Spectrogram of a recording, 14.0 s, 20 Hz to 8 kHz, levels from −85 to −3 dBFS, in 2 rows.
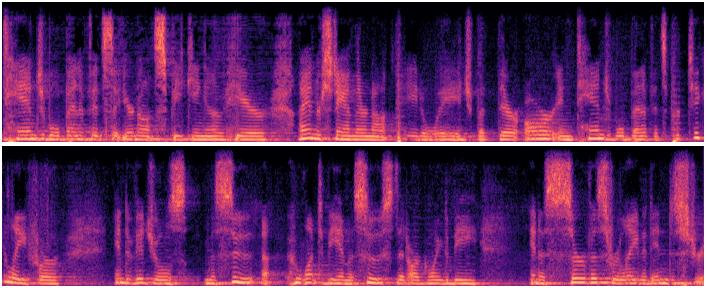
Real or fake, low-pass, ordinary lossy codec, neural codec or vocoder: fake; 7.2 kHz; Opus, 32 kbps; vocoder, 24 kHz, 100 mel bands, Vocos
